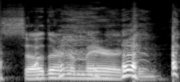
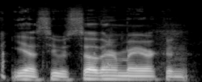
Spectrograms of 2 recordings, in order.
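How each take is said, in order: First: Higher, louder, laughing as you say Southern American; laughing repeat. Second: Said in the usual way. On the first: Real, not acted. Answering a friend's guess about the driver, laughing repeat.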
